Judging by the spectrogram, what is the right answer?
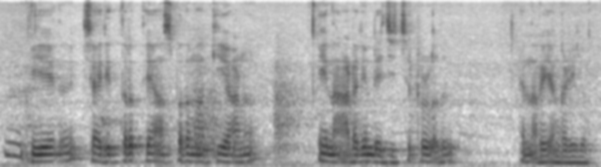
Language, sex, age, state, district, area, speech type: Malayalam, male, 45-60, Kerala, Wayanad, rural, spontaneous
